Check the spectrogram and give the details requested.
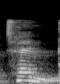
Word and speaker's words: Thames: Thames River. The Thames River. This is interesting because, Thames like River. Thomas, the tank engine, the TH is now T. There are some words where TH is pronounced T.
